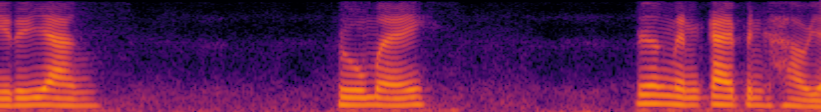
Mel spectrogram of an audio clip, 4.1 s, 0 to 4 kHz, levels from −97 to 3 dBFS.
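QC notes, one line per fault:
0.66–1.70 s and 2.30–3.18 s, comfort noise in place of the background: in both pauses the real background, about 25 to 27 dB below the loud passages, becomes a steady, featureless hiss about 2 dB quieter, likely because transmission stopped during silence and the receiver synthesised filler noise.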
